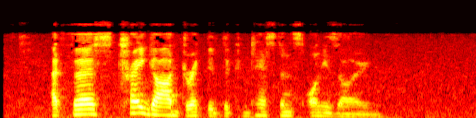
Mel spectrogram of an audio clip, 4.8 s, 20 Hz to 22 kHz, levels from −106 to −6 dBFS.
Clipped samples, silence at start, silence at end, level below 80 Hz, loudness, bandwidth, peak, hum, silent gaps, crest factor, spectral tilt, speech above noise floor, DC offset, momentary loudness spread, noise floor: under 0.1%; 0.5 s; 1 s; -52 dBFS; -17 LUFS; 10 kHz; -2 dBFS; none; none; 18 dB; -3.5 dB/octave; 37 dB; under 0.1%; 19 LU; -55 dBFS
